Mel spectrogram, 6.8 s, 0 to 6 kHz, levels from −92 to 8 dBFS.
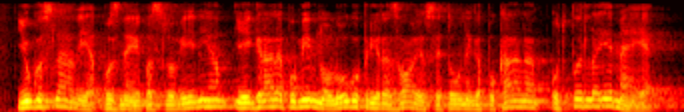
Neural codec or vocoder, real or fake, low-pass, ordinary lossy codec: vocoder, 44.1 kHz, 128 mel bands every 512 samples, BigVGAN v2; fake; 5.4 kHz; MP3, 48 kbps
